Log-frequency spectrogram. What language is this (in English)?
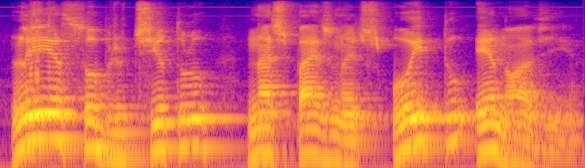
Portuguese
